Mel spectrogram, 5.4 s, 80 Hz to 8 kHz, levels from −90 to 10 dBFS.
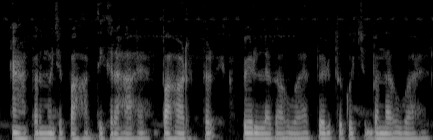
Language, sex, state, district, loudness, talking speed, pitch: Hindi, male, Chhattisgarh, Rajnandgaon, -35 LUFS, 220 wpm, 115 Hz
